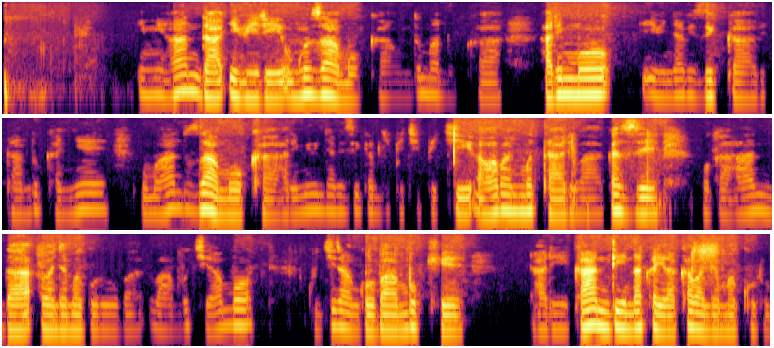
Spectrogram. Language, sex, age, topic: Kinyarwanda, male, 18-24, government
